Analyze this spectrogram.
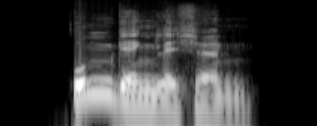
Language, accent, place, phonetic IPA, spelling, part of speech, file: German, Germany, Berlin, [ˈʊmɡɛŋlɪçn̩], umgänglichen, adjective, De-umgänglichen.ogg
- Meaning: inflection of umgänglich: 1. strong genitive masculine/neuter singular 2. weak/mixed genitive/dative all-gender singular 3. strong/weak/mixed accusative masculine singular 4. strong dative plural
